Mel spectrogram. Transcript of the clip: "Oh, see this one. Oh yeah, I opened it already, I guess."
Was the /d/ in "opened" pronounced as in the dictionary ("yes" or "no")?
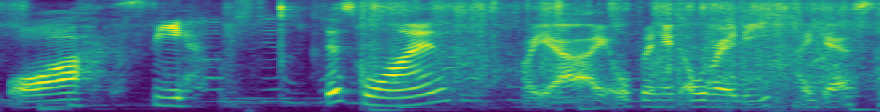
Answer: no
